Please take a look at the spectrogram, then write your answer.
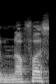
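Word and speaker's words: नफ़स: इन दोनों ही अल्फाज को कई लोग नफस कह देते हैं और कई लोग दोनों को ही नफ्स कह देते हैं। दरअसल दोनों अलग अलग हैं और इनका सही उच्चारण वही है जो मैंने अभी बताया। पहला नफस और फिर नफ्स।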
